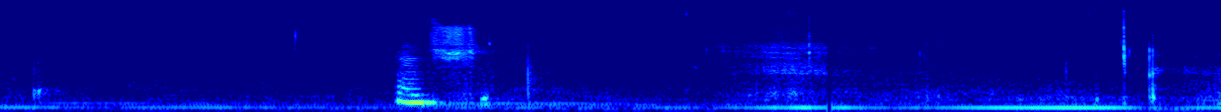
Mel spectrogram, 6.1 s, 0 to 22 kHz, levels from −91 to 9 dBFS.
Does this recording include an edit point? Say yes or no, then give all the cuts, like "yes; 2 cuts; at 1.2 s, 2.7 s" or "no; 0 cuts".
no; 0 cuts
